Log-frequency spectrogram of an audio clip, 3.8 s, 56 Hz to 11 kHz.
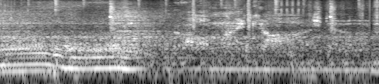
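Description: A Kia Stinger's V6 with an MBRP exhaust revs briefly as the throttle is feathered, a raspy rising-then-falling engine note close by, with speech over it.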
